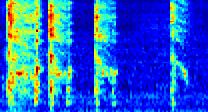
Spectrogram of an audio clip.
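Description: A person coughing: a quick run of several coughs, then a weaker one near the end.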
